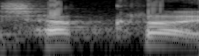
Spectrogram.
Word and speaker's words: 차크라: 있고 두 번째는 착하 원래는 샤크라 이렇게 1 하지만 원래 미국 발음이 샤크 하지만 우리나라에서는 보통 차크라 이렇게 일합니다 우리의 에너지 와 관련되어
